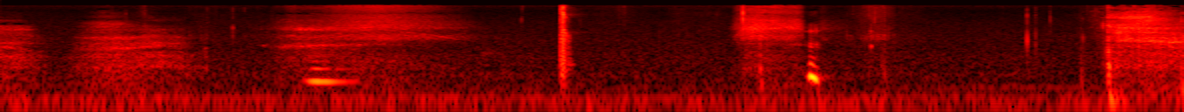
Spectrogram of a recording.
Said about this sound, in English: I love hearing your little gasps. It's so cute.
